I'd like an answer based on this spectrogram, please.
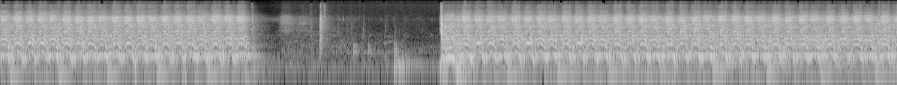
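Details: Freshly rebuilt Morris Minor, first start attempt, no oil pressure yet: steady cranking about four beats a second with a near-catch but no sustained running; suspected ignition timing out or flooding from untuned carburettors.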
